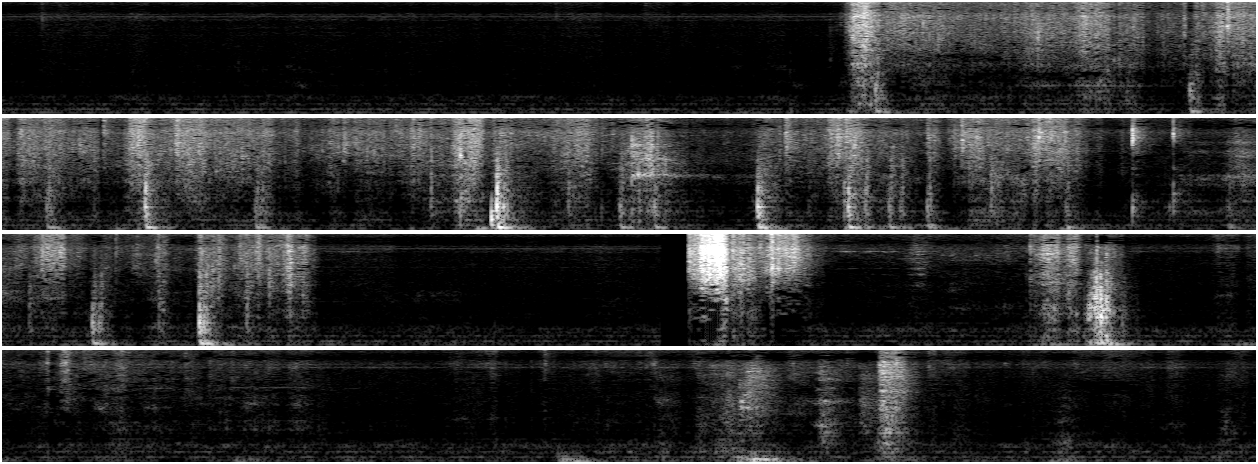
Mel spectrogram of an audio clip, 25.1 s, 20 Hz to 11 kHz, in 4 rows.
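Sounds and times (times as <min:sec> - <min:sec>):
dough squelching and tearing: 0:04.2 - 0:14.2.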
